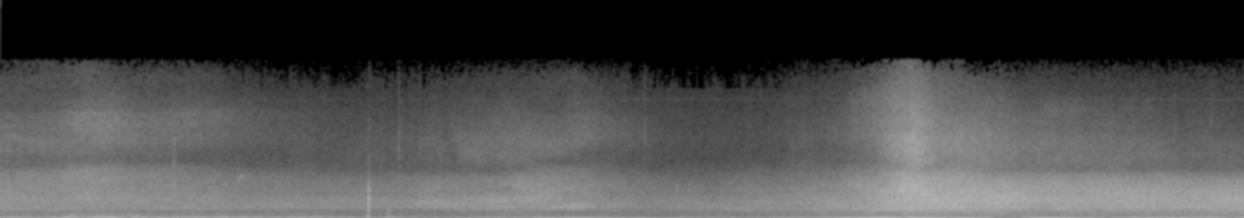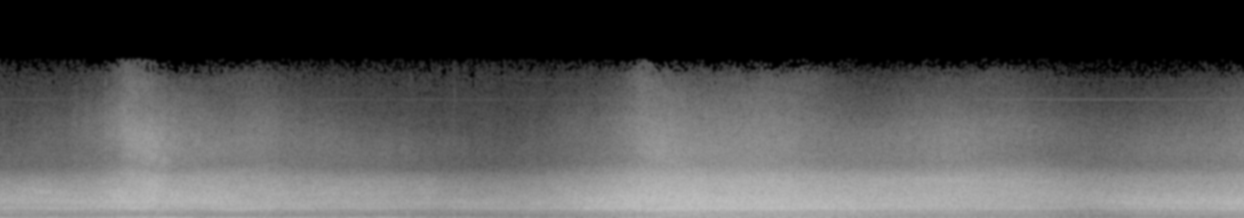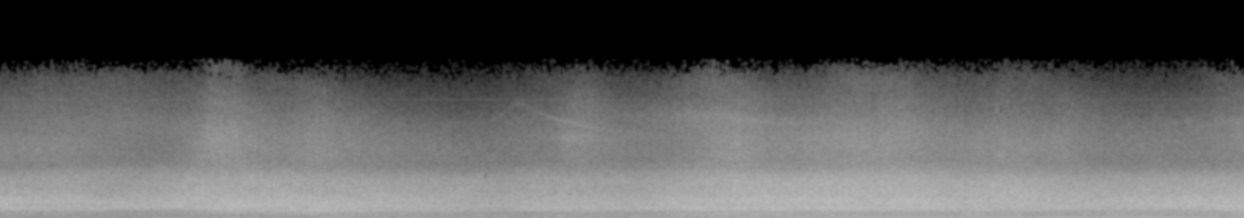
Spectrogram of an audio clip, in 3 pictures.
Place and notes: fahrzeugresonanzen in autotunnel unter gleisweg - hauptzufahrtsstrasse, mittags
soundmap nrw:
topographic field recordings, social ambiences
huelsenstrasse, tunnel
